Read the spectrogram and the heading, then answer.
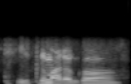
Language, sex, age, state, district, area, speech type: Goan Konkani, male, 18-30, Goa, Canacona, rural, conversation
